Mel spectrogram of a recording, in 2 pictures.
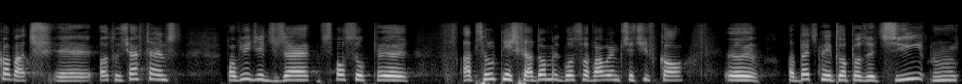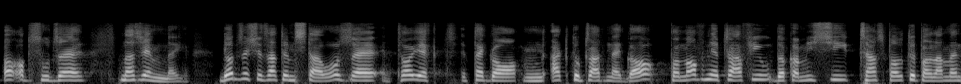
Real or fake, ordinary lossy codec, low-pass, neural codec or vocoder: fake; none; 7.2 kHz; codec, 16 kHz, 1 kbps, FunCodec, trained on Chinese and English, 50 frames a second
